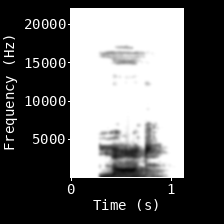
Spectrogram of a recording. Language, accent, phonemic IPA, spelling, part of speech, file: English, Southern England, /lɑːd/, lard, noun / verb, LL-Q1860 (eng)-lard.wav
- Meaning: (noun) 1. Fat from the abdomen of a pig, especially as prepared for use in cooking or pharmacy 2. Fatty meat from a pig; bacon, pork 3. Excess fat on a person or animal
